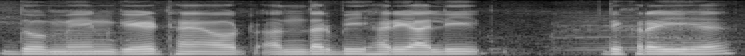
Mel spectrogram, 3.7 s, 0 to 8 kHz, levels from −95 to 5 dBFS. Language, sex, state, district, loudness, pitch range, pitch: Hindi, male, Uttar Pradesh, Lucknow, -18 LUFS, 120-125 Hz, 125 Hz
